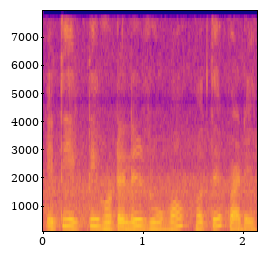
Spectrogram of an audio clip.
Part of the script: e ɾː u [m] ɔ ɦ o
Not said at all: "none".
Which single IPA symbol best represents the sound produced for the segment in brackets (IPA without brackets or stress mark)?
m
